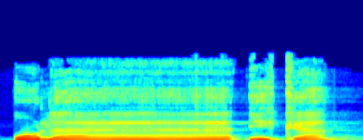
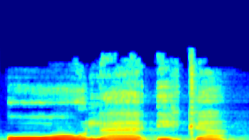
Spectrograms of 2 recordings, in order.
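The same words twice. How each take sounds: First: The first vowel is a short u sound. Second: The first vowel is a long u sound. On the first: The speaker calls it right. "ولكن أولئك" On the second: The speaker calls it wrong. "لا تقل أولئك"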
